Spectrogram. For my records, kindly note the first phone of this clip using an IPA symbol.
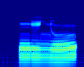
ŋ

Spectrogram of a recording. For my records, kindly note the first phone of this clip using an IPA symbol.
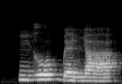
ĩ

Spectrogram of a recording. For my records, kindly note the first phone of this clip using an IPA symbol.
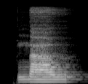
n̪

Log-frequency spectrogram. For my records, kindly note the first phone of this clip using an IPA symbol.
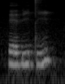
e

